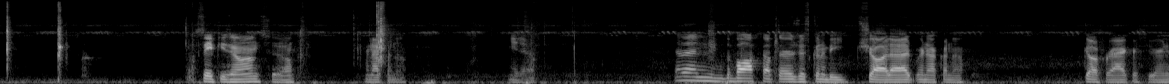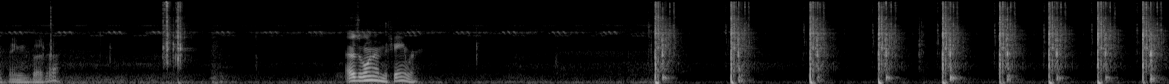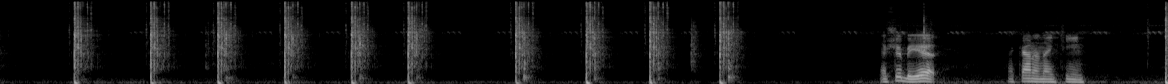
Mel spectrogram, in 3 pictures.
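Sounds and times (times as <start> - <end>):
bb pistol shots: 13.3 - 13.6, 18.2 - 23.5, 24.1 - 27.8, 28.5 - 30.9.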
